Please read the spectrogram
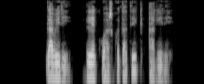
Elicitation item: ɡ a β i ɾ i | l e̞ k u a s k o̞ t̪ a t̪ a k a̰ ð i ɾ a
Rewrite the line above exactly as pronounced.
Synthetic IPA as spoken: ɡ a β i ɾ i | l e̞ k u a s k o̞ t̪ a t̪ i k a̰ ɣ i ɾ i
